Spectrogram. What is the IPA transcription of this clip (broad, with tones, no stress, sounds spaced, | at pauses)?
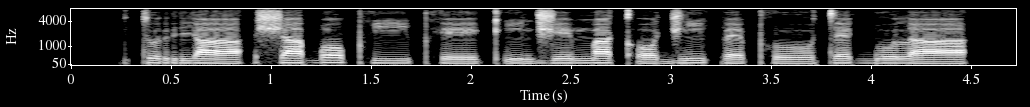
t ʊ˨ r j a˨ | ʃ a˦ ɓ ɔ˦ pʰ iː˨ pʰ eː˨ kʼ ĩ˨ d͡ʒ e˦ m a˦ kʼ ɔ˨ d͡ʒ ĩ˦ p ɛ˨ pʰ oː˨ t ɛ˦ ɡ͡b o˦ l a˦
